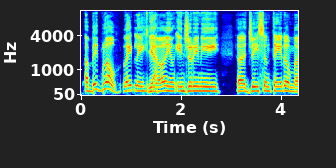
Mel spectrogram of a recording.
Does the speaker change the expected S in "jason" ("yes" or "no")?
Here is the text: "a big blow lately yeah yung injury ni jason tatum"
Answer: no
